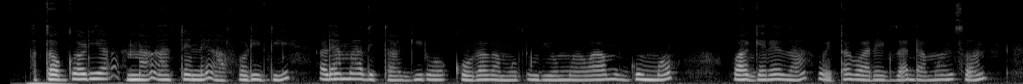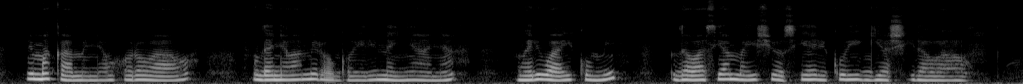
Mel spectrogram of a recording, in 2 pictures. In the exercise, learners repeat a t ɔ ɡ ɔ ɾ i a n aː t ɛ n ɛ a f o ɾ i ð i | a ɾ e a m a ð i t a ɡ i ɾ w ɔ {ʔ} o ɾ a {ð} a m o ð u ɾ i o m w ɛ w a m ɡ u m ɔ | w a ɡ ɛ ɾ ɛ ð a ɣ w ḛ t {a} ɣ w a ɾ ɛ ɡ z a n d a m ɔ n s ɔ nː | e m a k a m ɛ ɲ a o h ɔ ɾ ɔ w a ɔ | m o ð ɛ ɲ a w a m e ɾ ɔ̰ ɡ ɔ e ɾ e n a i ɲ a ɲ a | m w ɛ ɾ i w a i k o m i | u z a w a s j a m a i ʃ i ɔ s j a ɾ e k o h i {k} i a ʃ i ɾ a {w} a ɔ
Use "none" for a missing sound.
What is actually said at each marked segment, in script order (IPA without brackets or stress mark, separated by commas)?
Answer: k, ɣ, a, ɡ, w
